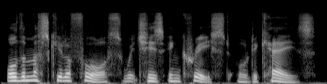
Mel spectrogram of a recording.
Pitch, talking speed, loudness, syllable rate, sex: 140 Hz, 165 wpm, -19 LUFS, 5.0 syllables/s, male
